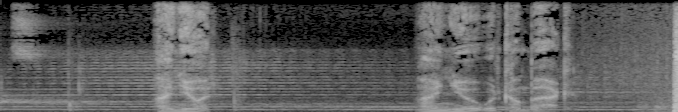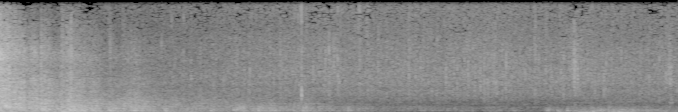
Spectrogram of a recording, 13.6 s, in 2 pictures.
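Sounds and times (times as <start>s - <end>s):
speech: 1.6s - 2.2s, 4.2s - 5.8s, 6.5s - 9.6s
steady heavy rain: 6.3s - 13.5s
thunder crack rolling into deep rumble: 6.4s - 13.5s.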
